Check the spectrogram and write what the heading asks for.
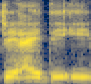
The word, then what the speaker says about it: Jide: My name is spelled J-I-D-E, but pronounced Jide, right?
